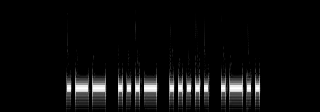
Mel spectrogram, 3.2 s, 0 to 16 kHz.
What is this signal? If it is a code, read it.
Morse code, heard as a keyed tone, about 28 wpm, 700 Hz. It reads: WV5L
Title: USA Call Signs - 4 Characters - Repeated 2x - 28wpm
